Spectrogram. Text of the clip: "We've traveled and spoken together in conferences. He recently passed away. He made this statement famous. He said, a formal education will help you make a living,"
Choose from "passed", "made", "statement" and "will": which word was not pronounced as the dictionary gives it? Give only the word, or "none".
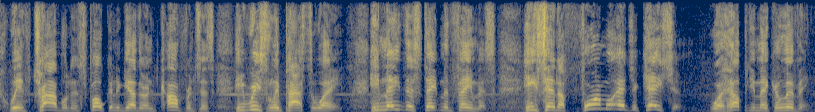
none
